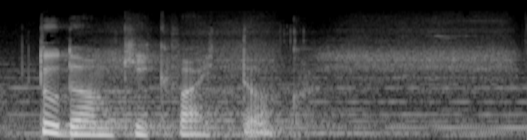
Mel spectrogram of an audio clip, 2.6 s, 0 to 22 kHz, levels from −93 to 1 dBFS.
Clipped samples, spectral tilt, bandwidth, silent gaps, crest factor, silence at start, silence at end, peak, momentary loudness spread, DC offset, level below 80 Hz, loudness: under 0.1%; -6 dB/octave; 13 kHz; none; 20 dB; 0 s; 0 s; -8 dBFS; 18 LU; under 0.1%; -68 dBFS; -26 LUFS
